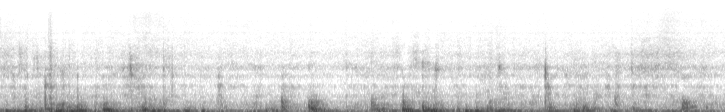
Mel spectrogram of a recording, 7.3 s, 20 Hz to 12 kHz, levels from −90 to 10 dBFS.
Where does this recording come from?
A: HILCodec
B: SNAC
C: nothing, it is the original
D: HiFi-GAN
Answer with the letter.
B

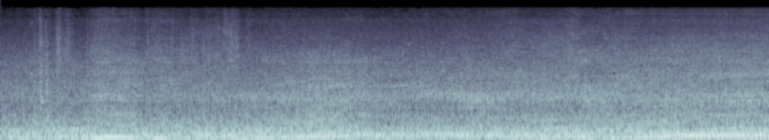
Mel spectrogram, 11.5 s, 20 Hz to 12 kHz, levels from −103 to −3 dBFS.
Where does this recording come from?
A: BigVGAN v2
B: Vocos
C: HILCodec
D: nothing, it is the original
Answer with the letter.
D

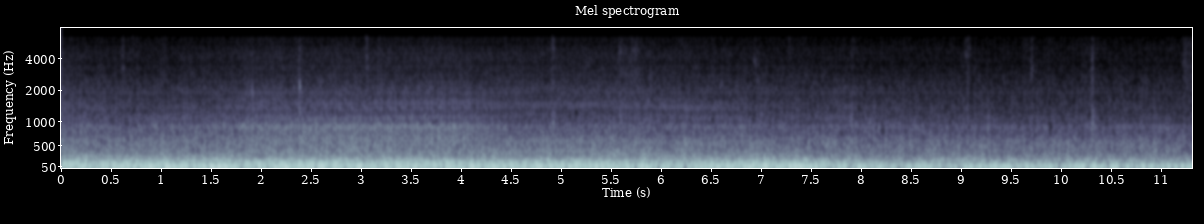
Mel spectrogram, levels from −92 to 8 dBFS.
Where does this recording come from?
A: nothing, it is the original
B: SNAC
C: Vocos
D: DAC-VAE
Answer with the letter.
C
